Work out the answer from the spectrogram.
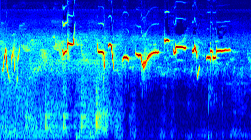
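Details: Oriental magpie-robin, known locally as kacer, singing a song meant to prompt reluctant birds to sing: clear, sweet whistled notes, slurred up and down, in quick varied phrases of short bursts, with faint low rustling early on.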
